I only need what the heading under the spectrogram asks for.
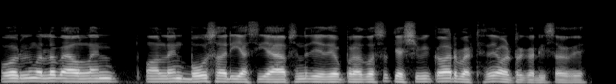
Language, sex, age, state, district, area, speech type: Dogri, male, 18-30, Jammu and Kashmir, Reasi, rural, spontaneous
